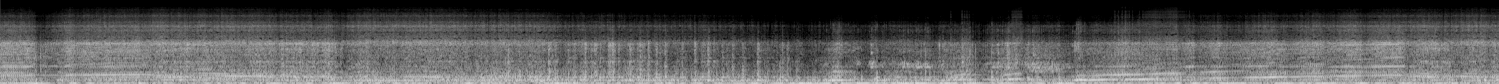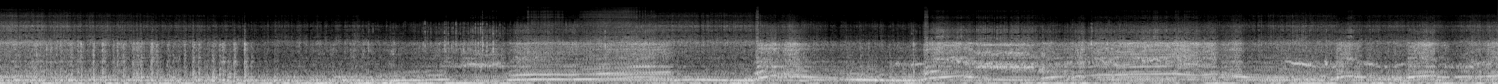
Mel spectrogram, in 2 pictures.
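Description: Chevrolet Corvette Z06 V8 engine accelerating hard and backing off again and again, its pitch climbing through each gear and dropping between, over steady low road and wind noise.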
